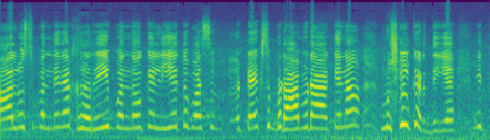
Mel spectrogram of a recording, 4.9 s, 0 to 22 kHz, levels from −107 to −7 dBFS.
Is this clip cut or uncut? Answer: uncut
